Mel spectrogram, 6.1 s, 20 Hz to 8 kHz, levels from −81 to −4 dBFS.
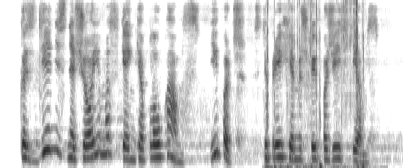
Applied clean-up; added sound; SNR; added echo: none; Camera; 8 dB; reverberation time 1.7 s.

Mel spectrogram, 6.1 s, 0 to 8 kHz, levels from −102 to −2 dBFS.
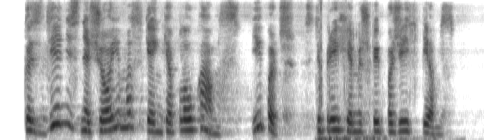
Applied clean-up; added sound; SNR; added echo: neural mask model DeepFilterNet 3.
